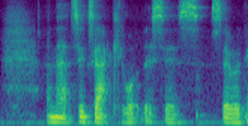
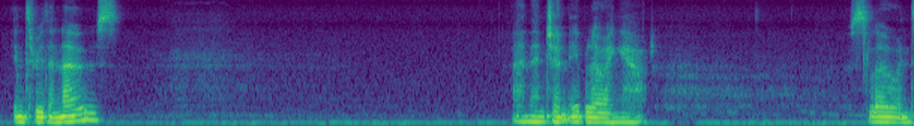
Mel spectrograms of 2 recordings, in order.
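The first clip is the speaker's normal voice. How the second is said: guided bedtime meditation. Acted. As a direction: guide children gently towards sleep, unhurried.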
